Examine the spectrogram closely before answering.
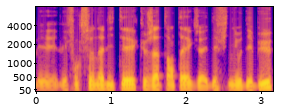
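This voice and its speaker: A man speaks with a dark, mellow tone at a medium pitch. The sound is dry and close with no echo, and the background is quiet. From France, Saint-Étienne. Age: 40s. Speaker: business advisor, former investment banker. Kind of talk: interview. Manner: hesitant, many fillers and restarts.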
